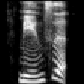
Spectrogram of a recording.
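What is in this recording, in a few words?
"mingzi", Mandarin Chinese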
